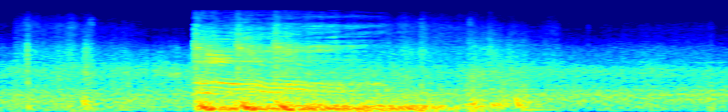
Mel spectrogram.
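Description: A knife strikes with a heavy thud.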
